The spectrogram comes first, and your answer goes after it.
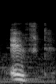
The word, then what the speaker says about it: IFTTT: if this then that you can pronounce if fttt as gift without G init if if is both a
